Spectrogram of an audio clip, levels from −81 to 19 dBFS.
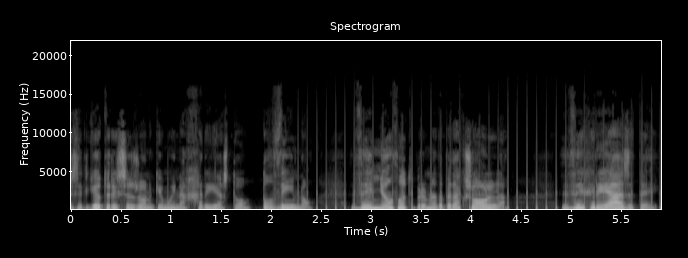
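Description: Speech, with a train of clicks from 2.26 s to the end at 5.90 s. About forty sharp, similar ticks arrive at a regular 10.5 per second, peaking roughly 5 dB above the speech. They continue through pauses. Likely cause: interference from nearby equipment or a faulty connection or power supply.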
